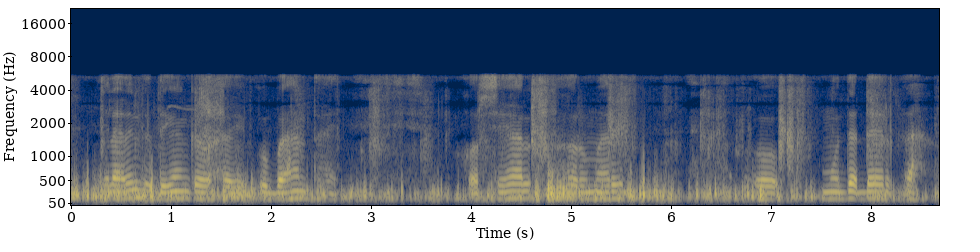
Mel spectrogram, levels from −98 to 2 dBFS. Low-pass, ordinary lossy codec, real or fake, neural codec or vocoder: 5.4 kHz; none; real; none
